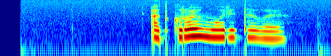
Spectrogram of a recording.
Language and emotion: Russian, neutral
